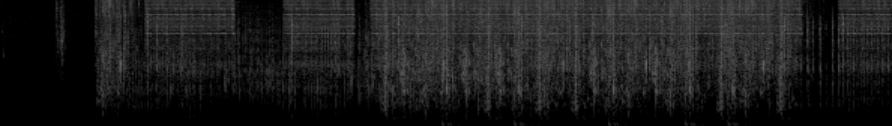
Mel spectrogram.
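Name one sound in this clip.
A fishing line reels in with a soft whirring.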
